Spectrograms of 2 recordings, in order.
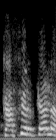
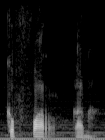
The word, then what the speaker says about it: Kefar Kana: Israel dua kafir Kana bacanya itu kafir Kana kafir kafir Kana is sini saja sudah dia menipu kafir Kana Padahal dia belum pernah ke sana saya yang sudah ke sana Ini namanya kefar kana kefar itu namanya artinya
